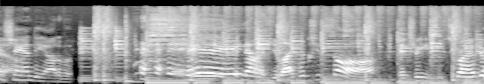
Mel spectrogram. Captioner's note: laugh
